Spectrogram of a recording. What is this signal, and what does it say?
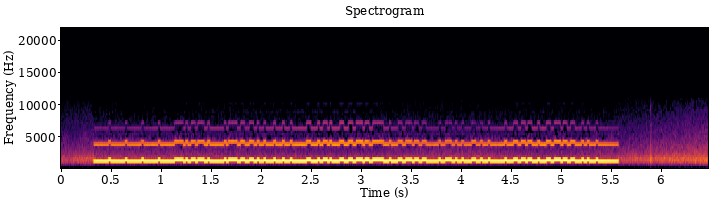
RTTY (45.45 baud, 170 Hz shift), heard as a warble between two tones, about 1360 Hz centre. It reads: EI1CGI TU VA0ULU CQ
